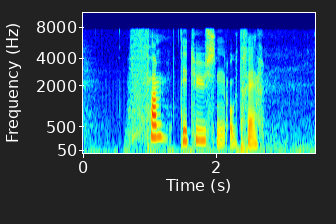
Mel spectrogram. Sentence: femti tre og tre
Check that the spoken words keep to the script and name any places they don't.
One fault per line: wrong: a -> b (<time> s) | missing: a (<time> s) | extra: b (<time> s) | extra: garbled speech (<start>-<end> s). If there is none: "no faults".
wrong: tre -> tusen (1.6 s)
